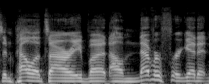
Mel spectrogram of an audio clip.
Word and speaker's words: Impellitteri: me three weeks to figure out how to pronounce it pelari but I'll never forget it now so that's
